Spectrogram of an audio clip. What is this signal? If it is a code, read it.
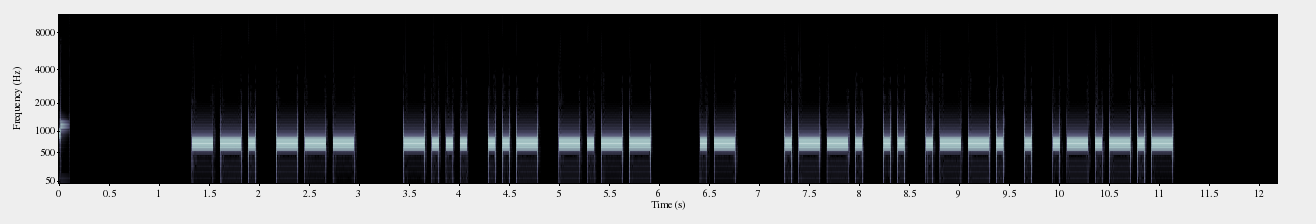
Morse code, heard as a keyed tone, about 17 wpm, 700 Hz. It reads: GO BUY A PIPE.
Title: Sentences from Top 1500 Words 17wpm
